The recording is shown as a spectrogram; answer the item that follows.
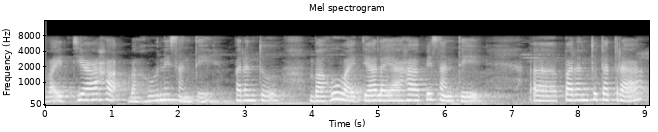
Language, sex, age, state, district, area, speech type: Sanskrit, female, 30-45, Andhra Pradesh, East Godavari, urban, spontaneous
